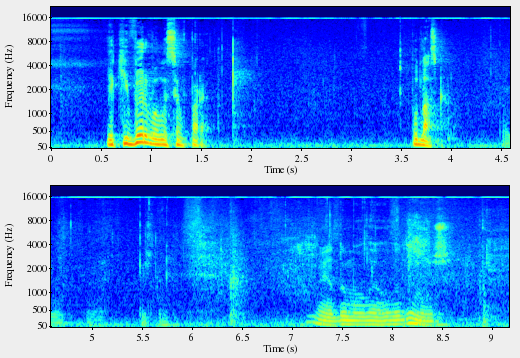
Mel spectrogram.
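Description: A man speaks calmly into a clip-on microphone, with pauses.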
